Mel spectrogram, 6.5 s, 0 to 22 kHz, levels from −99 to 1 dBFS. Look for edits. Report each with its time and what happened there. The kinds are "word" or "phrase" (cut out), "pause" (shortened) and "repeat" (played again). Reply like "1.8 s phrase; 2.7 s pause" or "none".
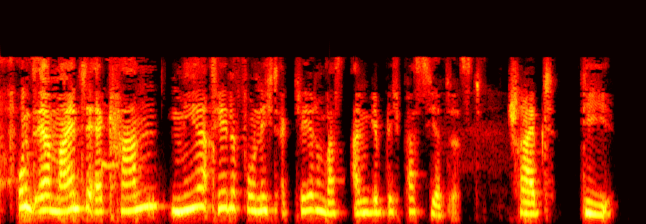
2.1 s word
